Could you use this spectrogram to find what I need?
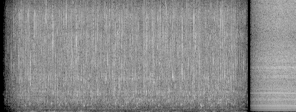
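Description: A shallow stream trickles and splashes over rocks.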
